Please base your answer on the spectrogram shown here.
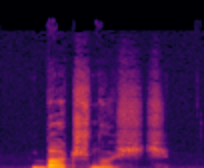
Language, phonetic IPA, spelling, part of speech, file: Polish, [ˈbat͡ʃnɔɕt͡ɕ], baczność, noun / interjection, Pl-baczność.ogg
